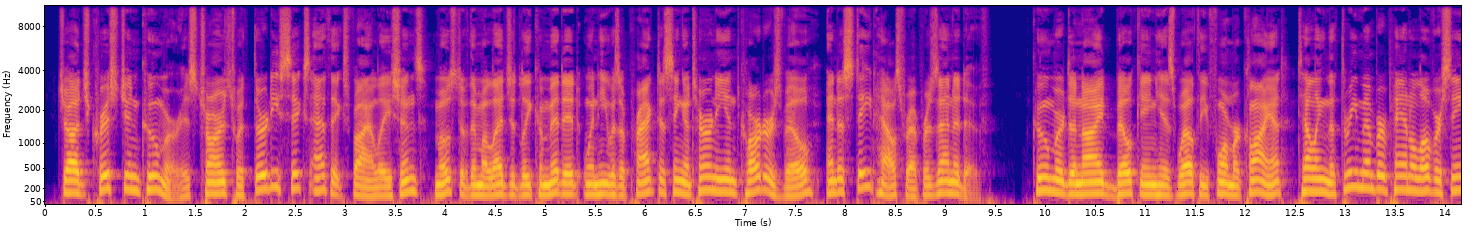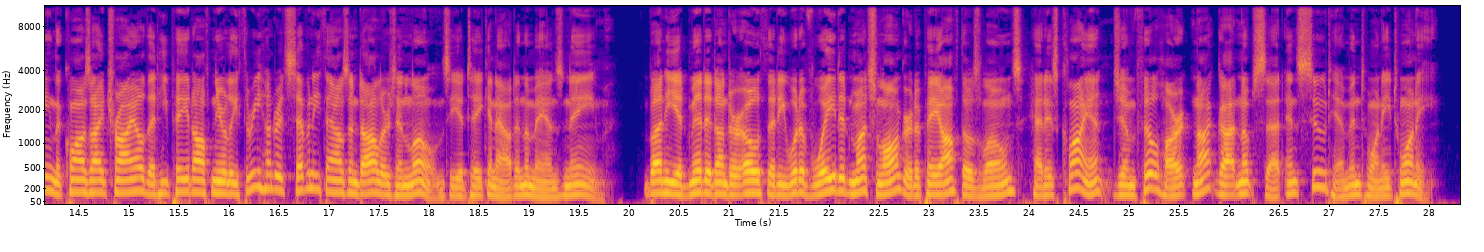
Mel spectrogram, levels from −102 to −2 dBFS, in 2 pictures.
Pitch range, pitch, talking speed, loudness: 120-160 Hz, 140 Hz, 185 wpm, -18 LUFS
